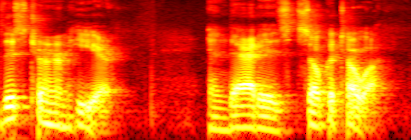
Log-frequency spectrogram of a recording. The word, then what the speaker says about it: SOHCAHTOA: Turnham and that is sohcahtoa and notice the way I'm gonna spell it s o h c ay h TOA and in my class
